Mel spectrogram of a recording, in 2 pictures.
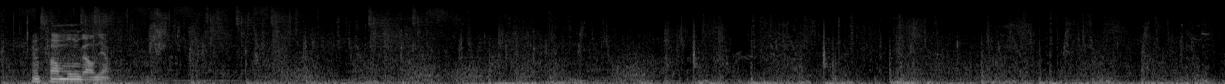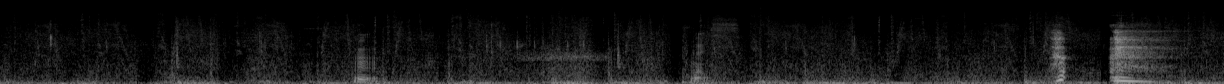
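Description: Game spells crackle and blast in quick bursts.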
